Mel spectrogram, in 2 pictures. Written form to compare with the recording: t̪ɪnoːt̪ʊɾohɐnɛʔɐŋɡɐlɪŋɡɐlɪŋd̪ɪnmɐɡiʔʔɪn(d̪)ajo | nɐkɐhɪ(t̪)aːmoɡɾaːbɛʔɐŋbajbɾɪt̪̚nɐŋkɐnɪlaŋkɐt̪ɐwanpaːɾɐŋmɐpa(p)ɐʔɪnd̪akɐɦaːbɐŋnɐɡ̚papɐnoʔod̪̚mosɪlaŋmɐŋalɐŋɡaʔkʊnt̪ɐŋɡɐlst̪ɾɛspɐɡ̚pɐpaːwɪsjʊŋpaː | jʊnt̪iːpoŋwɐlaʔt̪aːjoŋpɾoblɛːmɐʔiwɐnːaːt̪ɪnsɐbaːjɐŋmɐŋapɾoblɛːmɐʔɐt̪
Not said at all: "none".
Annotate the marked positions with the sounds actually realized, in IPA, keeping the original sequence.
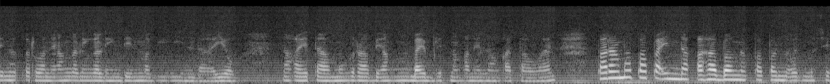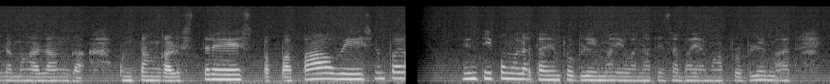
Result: d̪, t̪, p

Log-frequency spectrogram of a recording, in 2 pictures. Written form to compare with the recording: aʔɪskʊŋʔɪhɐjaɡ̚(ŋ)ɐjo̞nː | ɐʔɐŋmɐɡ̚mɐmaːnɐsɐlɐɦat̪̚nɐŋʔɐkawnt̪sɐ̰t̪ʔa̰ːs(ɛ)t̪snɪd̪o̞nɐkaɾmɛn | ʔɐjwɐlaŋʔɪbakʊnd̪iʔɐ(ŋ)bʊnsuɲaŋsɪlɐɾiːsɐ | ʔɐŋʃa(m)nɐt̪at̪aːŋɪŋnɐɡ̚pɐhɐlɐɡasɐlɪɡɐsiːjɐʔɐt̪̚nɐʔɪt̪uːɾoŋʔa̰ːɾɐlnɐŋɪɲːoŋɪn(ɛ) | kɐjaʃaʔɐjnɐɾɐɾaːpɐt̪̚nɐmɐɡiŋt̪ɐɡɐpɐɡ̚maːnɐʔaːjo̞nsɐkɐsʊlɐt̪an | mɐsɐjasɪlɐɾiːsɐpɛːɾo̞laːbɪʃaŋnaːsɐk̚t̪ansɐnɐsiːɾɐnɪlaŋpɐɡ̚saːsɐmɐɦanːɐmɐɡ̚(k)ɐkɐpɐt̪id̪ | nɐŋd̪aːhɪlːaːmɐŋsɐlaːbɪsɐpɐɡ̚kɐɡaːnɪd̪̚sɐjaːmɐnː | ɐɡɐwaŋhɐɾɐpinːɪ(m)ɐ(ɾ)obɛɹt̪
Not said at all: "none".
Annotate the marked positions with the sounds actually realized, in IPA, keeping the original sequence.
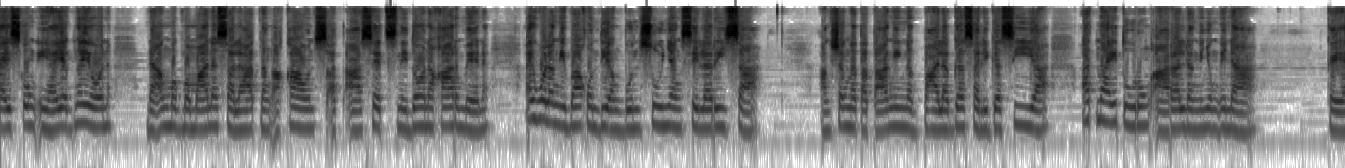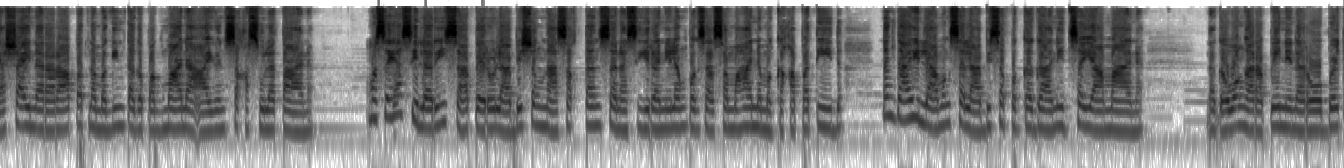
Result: ŋ, ɛ, ŋ, ŋ, a, k, n, ɾ

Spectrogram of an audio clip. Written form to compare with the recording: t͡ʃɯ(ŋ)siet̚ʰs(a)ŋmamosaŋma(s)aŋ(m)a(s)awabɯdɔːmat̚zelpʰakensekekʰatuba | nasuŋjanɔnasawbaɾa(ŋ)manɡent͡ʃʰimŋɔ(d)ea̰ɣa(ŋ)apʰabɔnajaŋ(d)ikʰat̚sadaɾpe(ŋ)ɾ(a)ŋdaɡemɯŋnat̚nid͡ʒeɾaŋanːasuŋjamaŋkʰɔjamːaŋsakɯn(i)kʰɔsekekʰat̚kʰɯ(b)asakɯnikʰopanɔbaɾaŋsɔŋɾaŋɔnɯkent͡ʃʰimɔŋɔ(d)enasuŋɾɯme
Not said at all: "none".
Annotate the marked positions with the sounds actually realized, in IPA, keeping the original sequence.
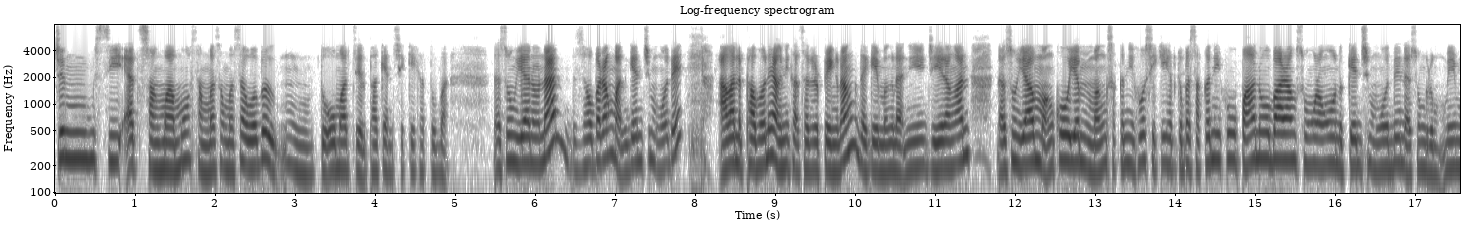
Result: ŋ, a, s, m, s, ŋ, d, n, n, ŋ, a, i, b, d

